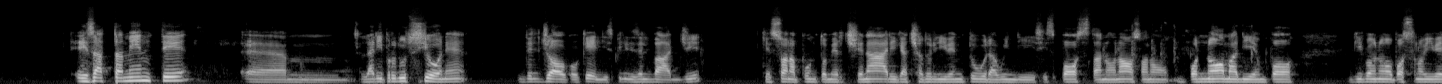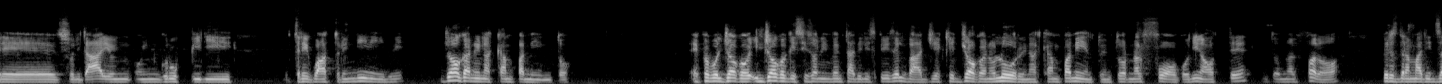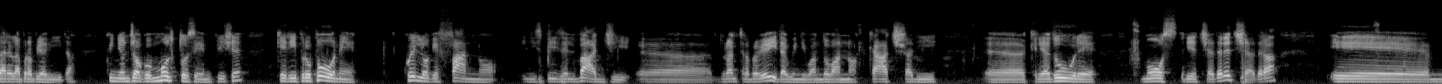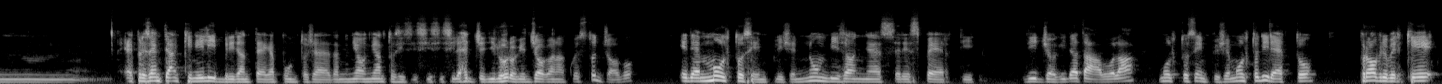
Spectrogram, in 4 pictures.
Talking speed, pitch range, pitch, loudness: 150 wpm, 120-145 Hz, 130 Hz, -21 LUFS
